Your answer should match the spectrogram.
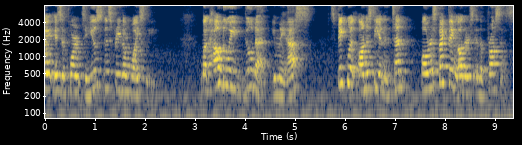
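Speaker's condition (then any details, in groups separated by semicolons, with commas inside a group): No condition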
